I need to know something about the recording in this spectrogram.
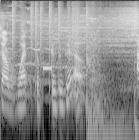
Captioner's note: beep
